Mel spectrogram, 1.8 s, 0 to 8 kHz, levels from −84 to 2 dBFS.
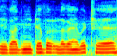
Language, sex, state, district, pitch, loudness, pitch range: Rajasthani, male, Rajasthan, Churu, 130 Hz, -11 LUFS, 130-140 Hz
